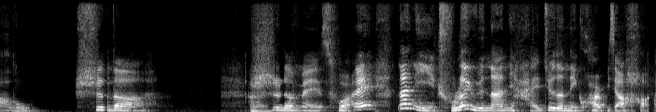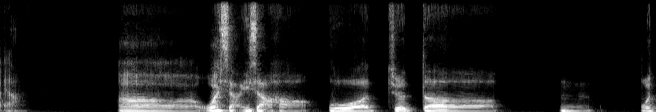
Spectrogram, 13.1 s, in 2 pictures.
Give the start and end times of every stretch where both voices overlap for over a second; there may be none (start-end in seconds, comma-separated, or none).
none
